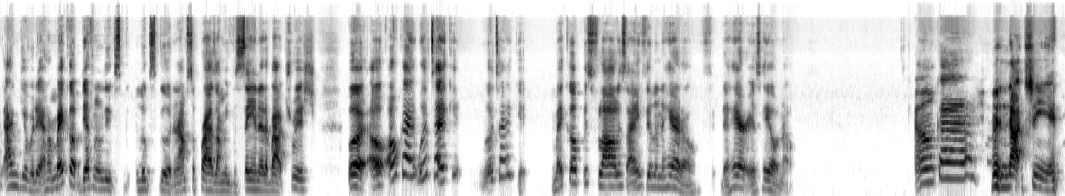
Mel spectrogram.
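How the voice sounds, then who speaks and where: A woman hosting a gossip livestream, giving casual reaction commentary in a sassy, colloquial way with drawn-out asides. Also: medium pitch, a bit bright.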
